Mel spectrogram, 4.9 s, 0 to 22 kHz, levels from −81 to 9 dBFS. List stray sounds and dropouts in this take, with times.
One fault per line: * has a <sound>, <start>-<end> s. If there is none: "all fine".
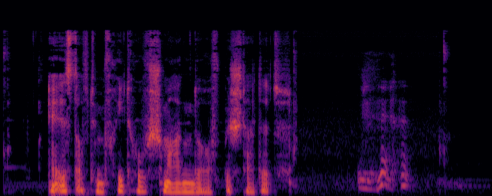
* has a laugh, 3.6-4.2 s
